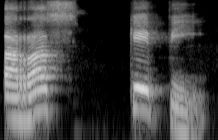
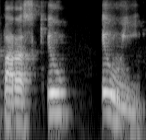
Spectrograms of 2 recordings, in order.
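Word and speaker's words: Παρασκευή: To alevi terus i paras kepi i paraskepi bukan paraskewi gitu ya paraskepi jadi e ini jadi dibaca dia jadi f gitu ya bapak ibu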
